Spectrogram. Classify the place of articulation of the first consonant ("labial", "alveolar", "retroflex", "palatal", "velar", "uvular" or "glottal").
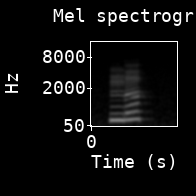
velar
